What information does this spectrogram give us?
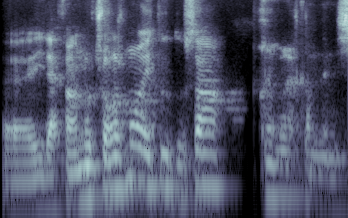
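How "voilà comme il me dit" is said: ordinary talk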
